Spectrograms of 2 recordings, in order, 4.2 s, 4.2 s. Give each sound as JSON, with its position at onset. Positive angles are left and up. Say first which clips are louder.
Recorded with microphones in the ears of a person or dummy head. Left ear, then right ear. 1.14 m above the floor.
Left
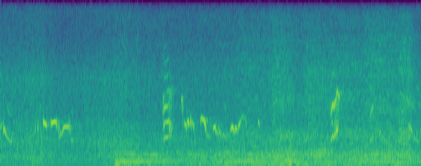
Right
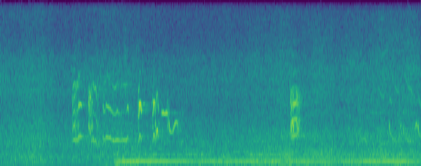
{"t": 1.1, "sound": "running footsteps", "louder": "right 3 dB", "side_deg": 65, "distance_m": 5.5}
